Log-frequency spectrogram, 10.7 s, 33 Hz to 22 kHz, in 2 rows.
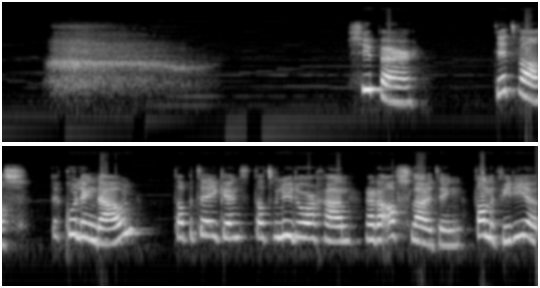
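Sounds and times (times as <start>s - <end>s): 
long exhale during an exercise session while rounding the back: 0.4s - 2.0s
speech: 3.5s - 4.2s, 5.0s - 10.7s.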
